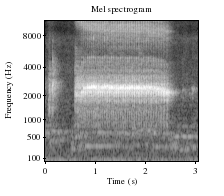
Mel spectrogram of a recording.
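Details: Sniper bird, or White-chested babbler, singing actively: one loud, pure, sustained whistle held level for about two seconds, then fading, preceded by a brief soft note.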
